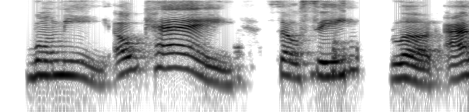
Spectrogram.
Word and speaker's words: Wunmi: And so it's Wunmi. That's good enough. Oh, It's good. close. The N is silent, so Wunmi. Wunmi.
